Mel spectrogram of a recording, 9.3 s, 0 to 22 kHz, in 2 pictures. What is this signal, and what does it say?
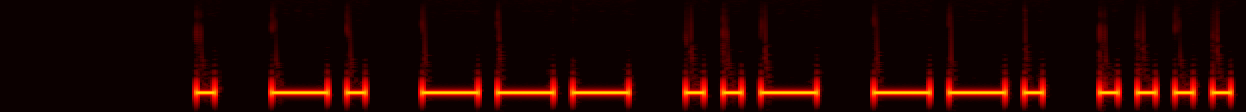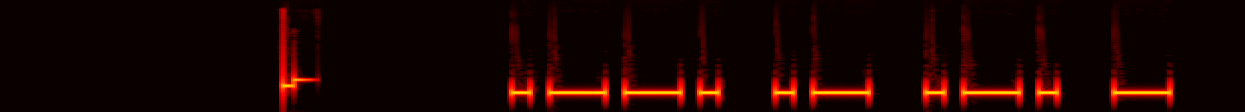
Morse code, heard as a keyed tone, about 17 wpm, 700 Hz. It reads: ENOUGH PART
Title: Sets of 2 Words - New Word Drill - 17wpm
